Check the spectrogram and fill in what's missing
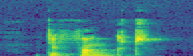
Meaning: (adjective) No longer in use or active, nor expected to be again
- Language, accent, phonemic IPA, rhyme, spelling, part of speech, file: English, Southern England, /dɪˈfʌŋkt/, -ʌŋkt, defunct, adjective / verb / noun, LL-Q1860 (eng)-defunct.wav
